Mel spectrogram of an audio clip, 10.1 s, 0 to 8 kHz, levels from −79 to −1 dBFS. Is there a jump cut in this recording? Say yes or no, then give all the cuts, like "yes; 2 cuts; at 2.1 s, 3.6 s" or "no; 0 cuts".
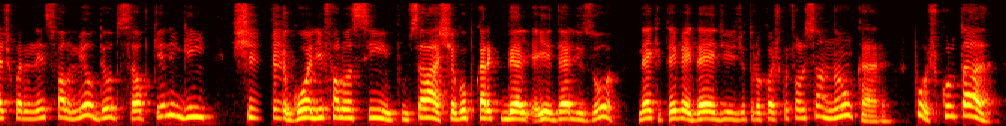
yes; 2 cuts; at 2.2 s, 6.3 s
